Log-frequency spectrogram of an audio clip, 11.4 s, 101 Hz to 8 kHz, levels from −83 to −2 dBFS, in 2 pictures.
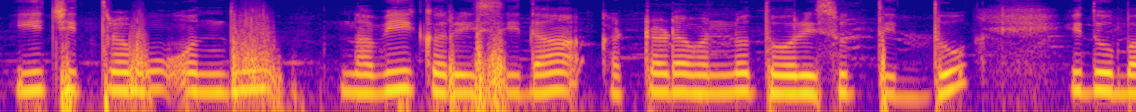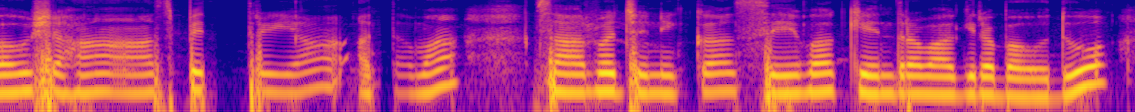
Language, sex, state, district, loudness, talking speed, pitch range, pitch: Kannada, female, Karnataka, Bangalore, -15 LUFS, 70 wpm, 215-235 Hz, 225 Hz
